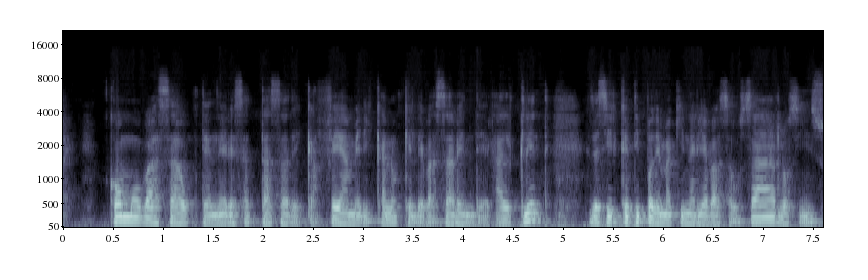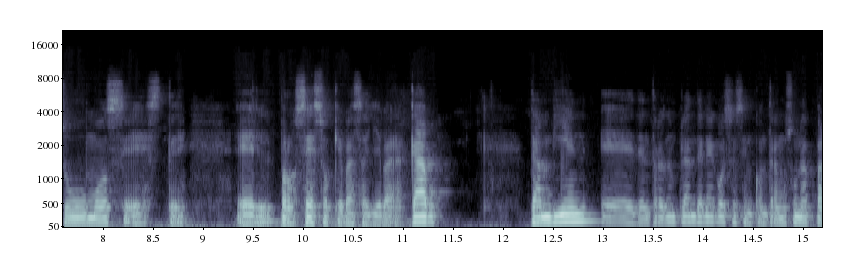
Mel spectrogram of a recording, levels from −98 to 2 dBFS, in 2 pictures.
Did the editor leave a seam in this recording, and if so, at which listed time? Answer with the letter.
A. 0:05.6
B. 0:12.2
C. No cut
C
